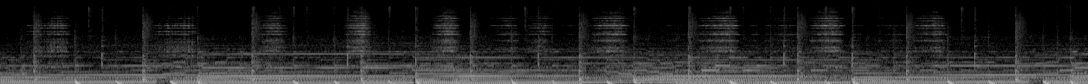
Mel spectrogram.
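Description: Hand file strokes rasping back and forth in a square hole through a brass plate, opening the hole out to take the main bearing, at roughly one and a half strokes a second. Soft background music runs underneath.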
